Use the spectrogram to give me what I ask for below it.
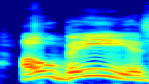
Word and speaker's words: Obi: mean OB and OG OB is actually spelled OB y That's Japanese that means this thing right here Obi OB Obi I'm saying OB but it's spelled OB y OB I OB letter I that's all caps all together that means sash in Japanese that is this strip that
